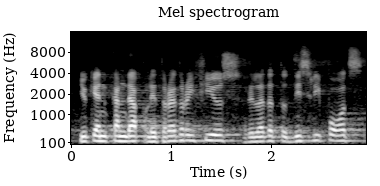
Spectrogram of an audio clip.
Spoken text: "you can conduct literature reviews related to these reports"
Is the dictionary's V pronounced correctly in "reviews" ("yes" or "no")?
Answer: no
